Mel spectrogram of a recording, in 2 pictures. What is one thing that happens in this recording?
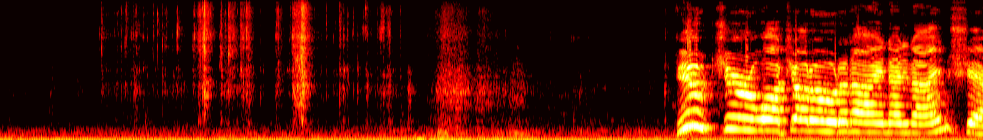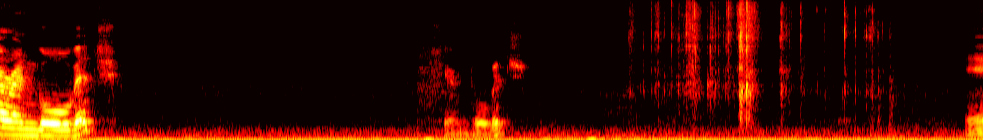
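Cardboard packs crinkle and rustle as hands tear them open.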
